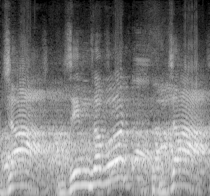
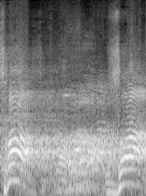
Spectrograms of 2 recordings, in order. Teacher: জিম জবর যা, জিম জবর যা, আর এই যে ঝ জবর হবে ঝা, এটাও আকার গ্রহণ করে, কিন্তু জিম জিহ্বার মধ্যখান থেকে শক্ত, আর এই ঝটা কিন্তু জোরে হবে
